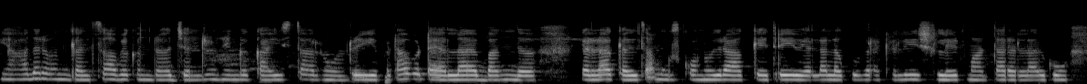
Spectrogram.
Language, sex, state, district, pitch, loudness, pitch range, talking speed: Kannada, female, Karnataka, Dharwad, 215 Hz, -30 LUFS, 210-220 Hz, 150 wpm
